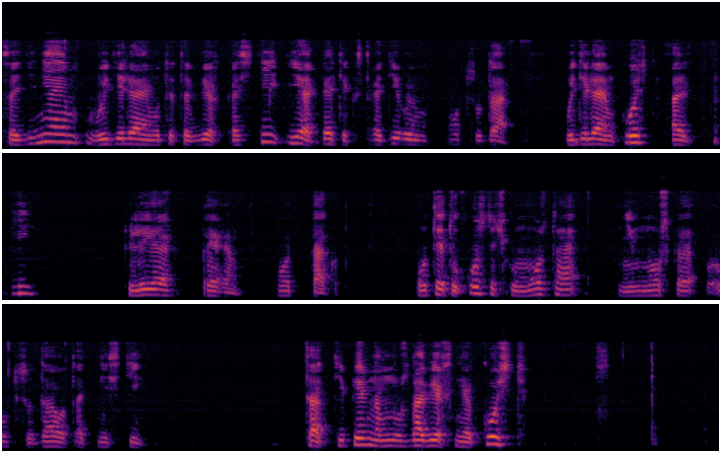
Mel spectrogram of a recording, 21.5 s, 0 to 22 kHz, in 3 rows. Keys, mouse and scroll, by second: 0.5 click, 3.1 e, 5.1 click, 7.1 alt+p, 9.4-10.0 scroll down 2, 11.9 click, 11.9-12.7 scroll down 2, 15.0 middle click, 17.7-20.7 scroll down 2.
